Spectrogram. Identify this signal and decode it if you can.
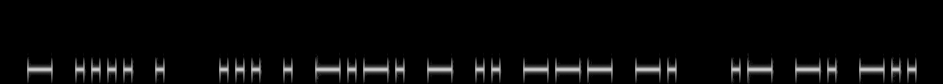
Morse code, heard as a keyed tone, about 15 wpm, 700 Hz. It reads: THE SECTION AND
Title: Sentences from Top 1000 Words - Review Part 5 - 15wpm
